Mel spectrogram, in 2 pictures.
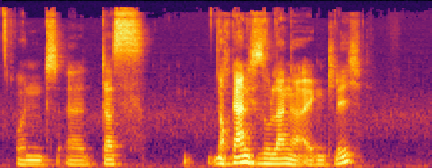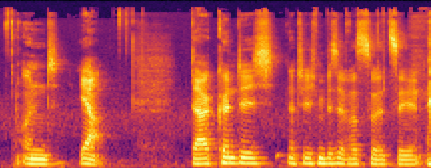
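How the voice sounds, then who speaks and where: Somewhat breathy and medium in pitch, a man speaks at a fairly slow pace with fairly even intonation and long, frequent pauses. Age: 20s. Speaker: bisexuality and polyamory activist. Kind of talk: casual interview.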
